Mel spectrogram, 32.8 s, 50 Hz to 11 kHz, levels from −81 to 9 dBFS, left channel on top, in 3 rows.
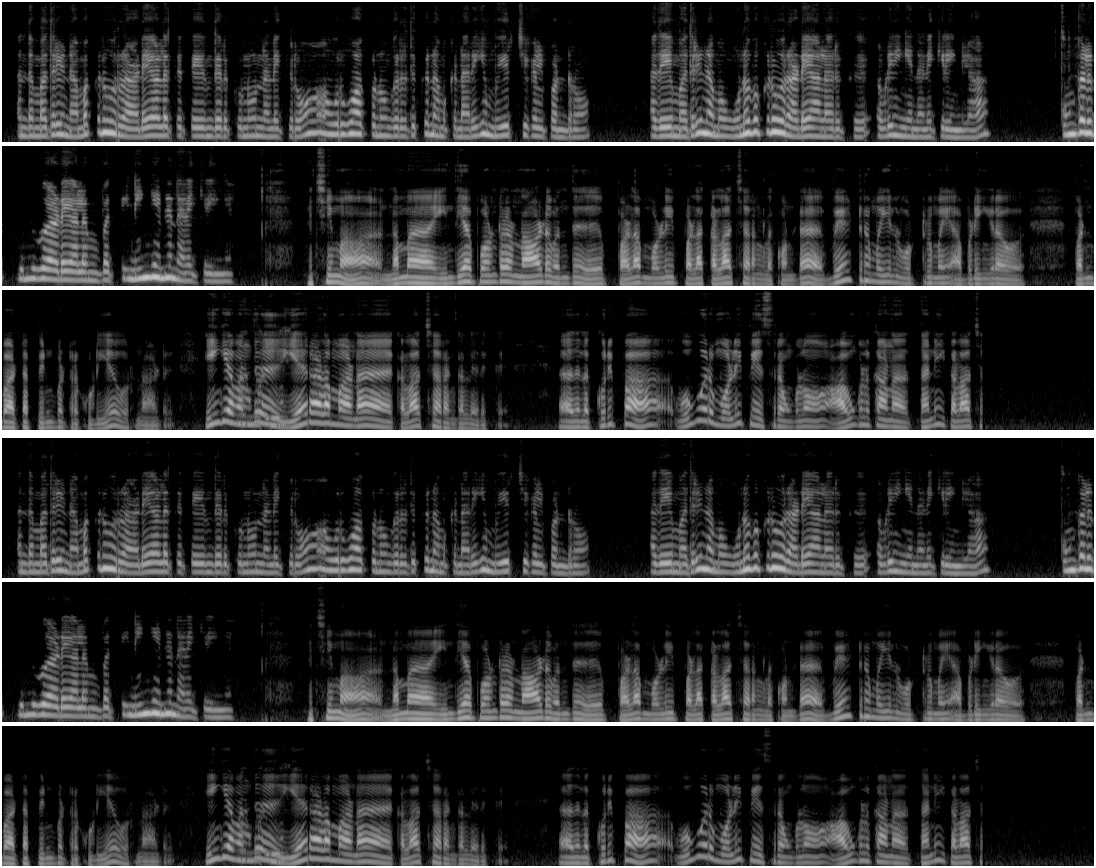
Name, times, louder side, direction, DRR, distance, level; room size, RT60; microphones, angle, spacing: voice 1, 0.2-5.9 6.5-9.9 10.6-13.2 24.2-24.7, left 3 dB, 50° left, 2.4 m, -24 dB
voice 2, 13.6-23.5 23.9-26.7 27.4-31.6, left 3 dB, 70° left, 6.5 m, -28 dB
head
